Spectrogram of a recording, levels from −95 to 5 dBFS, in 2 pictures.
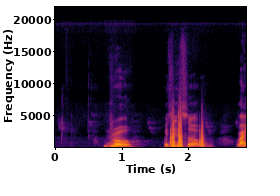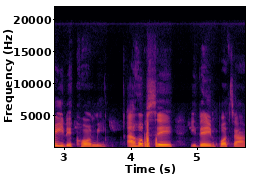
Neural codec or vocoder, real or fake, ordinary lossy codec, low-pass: none; real; none; 19.8 kHz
